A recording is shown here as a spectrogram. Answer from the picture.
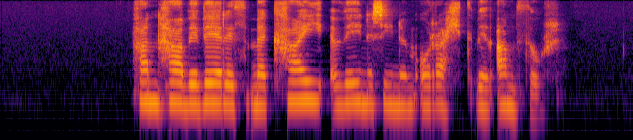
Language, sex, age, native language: Icelandic, female, 40-49, Icelandic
